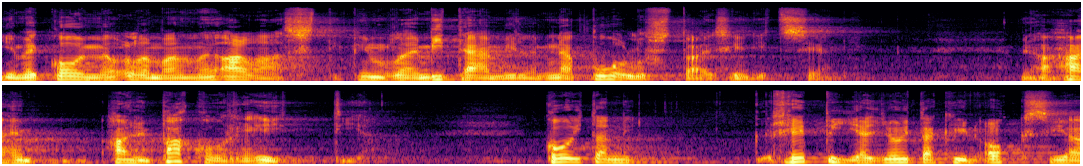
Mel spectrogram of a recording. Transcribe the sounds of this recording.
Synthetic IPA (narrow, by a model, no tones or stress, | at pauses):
jɑmekoimːeolemːɑnnoiɑlɑst̪i̥minulːɑeimit̪æːmmilːæminæpuolust̪ɑ̰isinit̪sḛæ̰ni̥ | minæhɑhemhɑempɑkoreit̪ːiæ | koit̪ɑnːi | repijæjoit̪ɑkinoksiɑ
